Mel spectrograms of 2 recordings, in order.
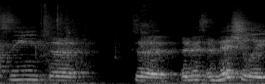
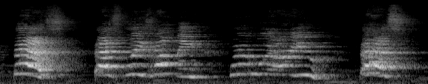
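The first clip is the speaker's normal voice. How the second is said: sobbing woman's voice, very high and very loud; 14 semitones higher, 12 dB louder than usual. Retelling a scene, the speaker voices the woman calling for baz: imitating a woman crying. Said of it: "this woman's crying".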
